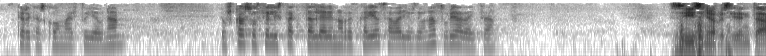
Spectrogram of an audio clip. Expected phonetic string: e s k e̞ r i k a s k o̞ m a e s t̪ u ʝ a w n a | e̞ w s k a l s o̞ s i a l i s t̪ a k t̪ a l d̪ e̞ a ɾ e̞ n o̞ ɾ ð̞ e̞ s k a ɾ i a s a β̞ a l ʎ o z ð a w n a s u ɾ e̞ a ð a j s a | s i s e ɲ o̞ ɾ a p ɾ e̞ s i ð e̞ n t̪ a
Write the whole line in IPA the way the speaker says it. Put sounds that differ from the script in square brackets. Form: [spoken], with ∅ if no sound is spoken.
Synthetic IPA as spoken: e s k e̞ r i k a s k o̞ m a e s t̪ u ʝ a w n a | e̞ w s k a l s o̞ s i a l i s t̪ a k t̪ a l d̪ e̞ a ɾ e̞ n o̞ ɾ ð̞ e̞ s k a ɾ i a s a β̞ a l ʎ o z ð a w n a s u ɾ e̞ a ð a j [t͡s] a | s i s e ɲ o̞ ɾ a p ɾ e̞ s i ð e̞ n t̪ a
